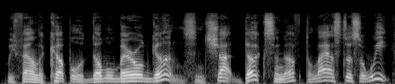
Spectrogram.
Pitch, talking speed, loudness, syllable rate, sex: 135 Hz, 260 wpm, -17 LUFS, 5.8 syllables/s, male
